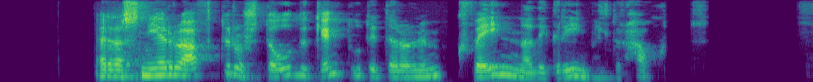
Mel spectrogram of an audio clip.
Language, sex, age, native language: Icelandic, female, 30-39, Icelandic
